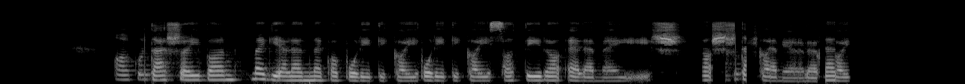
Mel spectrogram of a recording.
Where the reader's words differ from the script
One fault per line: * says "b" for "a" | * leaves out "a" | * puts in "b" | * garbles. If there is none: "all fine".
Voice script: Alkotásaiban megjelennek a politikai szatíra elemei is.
* puts in "politikai"
* garbles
